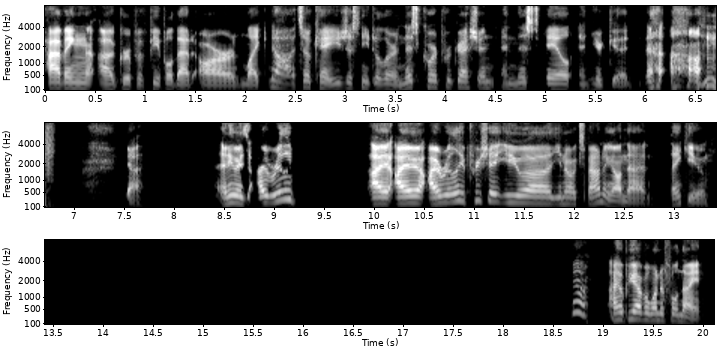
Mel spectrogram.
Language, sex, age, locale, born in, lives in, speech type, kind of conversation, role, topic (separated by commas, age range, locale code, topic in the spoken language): English, male, 20-24, en-US, United States, United States, conversation, podcast, host, How has experiencing failure helped you grow or change your perspective?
